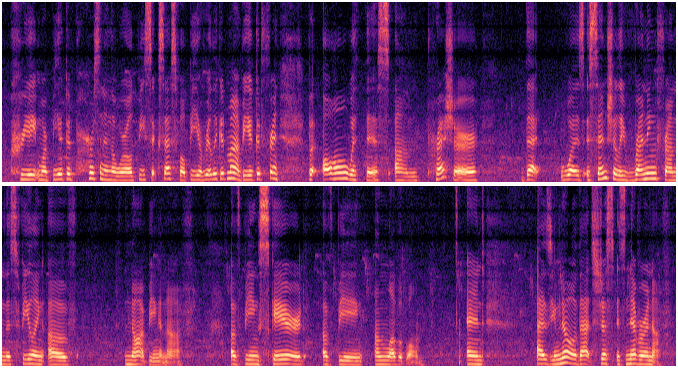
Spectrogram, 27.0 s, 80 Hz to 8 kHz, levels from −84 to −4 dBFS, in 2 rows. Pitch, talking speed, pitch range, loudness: 195 Hz, 115 wpm, 175-235 Hz, -14 LUFS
